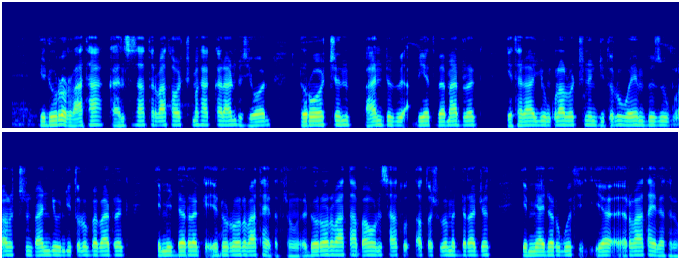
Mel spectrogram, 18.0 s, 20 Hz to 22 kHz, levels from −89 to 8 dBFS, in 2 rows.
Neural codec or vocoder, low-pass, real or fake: none; 7.2 kHz; real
